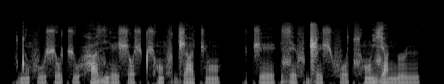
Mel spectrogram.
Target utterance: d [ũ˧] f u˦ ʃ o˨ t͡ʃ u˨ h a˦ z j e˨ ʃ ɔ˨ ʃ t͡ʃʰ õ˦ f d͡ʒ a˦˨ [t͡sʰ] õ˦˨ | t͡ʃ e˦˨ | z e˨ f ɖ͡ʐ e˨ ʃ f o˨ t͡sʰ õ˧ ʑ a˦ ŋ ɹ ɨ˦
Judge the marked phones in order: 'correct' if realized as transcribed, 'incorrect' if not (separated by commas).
incorrect, incorrect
